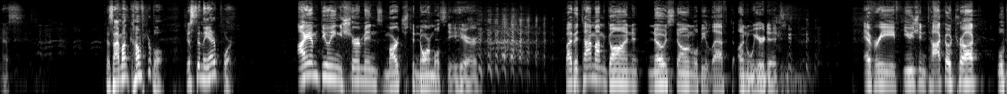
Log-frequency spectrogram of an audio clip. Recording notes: Live at SXSW. Our live show from the South by Southwest festival in Austin, TX.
